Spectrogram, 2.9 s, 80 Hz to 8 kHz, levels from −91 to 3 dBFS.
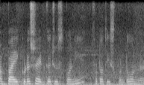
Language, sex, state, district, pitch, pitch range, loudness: Telugu, female, Andhra Pradesh, Krishna, 210 Hz, 205-220 Hz, -20 LUFS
